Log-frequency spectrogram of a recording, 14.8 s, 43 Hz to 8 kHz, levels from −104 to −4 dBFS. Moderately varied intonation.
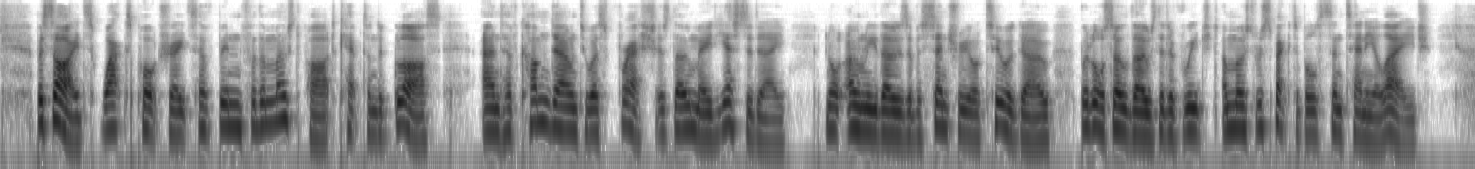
Yes: average, 4.0 semitones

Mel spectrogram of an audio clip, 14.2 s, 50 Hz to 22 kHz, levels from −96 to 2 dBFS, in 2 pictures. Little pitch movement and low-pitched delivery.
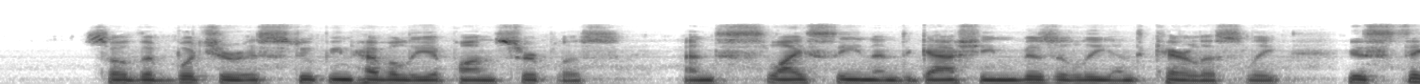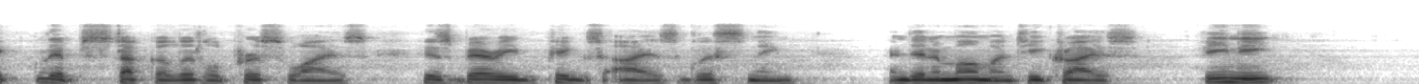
Yes: narrow, 1.8 semitones; low, 105 Hz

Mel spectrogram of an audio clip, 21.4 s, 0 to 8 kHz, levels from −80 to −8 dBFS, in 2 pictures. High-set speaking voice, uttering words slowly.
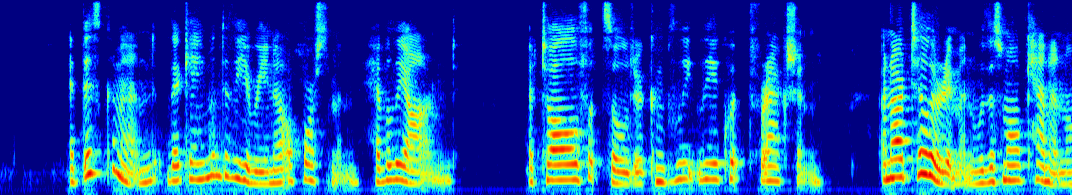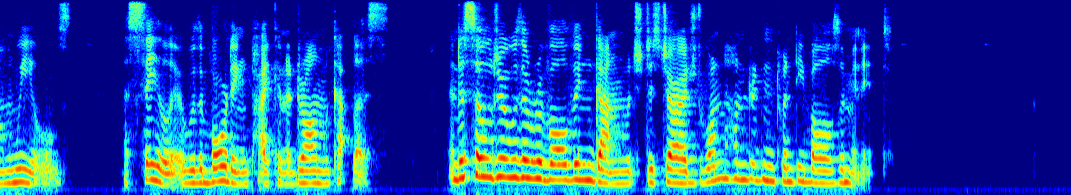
No: high, 225 Hz; average, 150 wpm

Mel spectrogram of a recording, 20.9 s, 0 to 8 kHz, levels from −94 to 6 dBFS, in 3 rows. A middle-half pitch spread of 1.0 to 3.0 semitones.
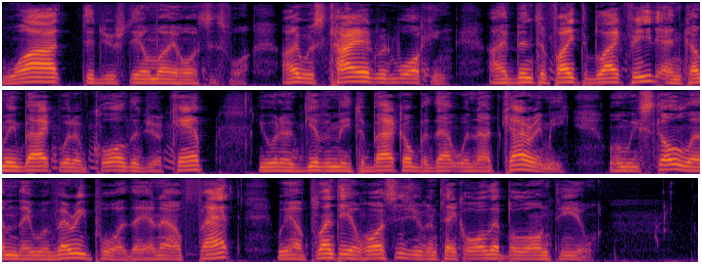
Yes: narrow, 2.6 semitones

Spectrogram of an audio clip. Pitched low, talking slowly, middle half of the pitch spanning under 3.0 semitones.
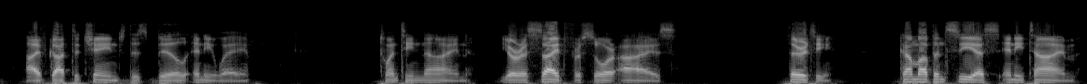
Yes: very low, 95 Hz; slow, 120 wpm; narrow, 2.5 semitones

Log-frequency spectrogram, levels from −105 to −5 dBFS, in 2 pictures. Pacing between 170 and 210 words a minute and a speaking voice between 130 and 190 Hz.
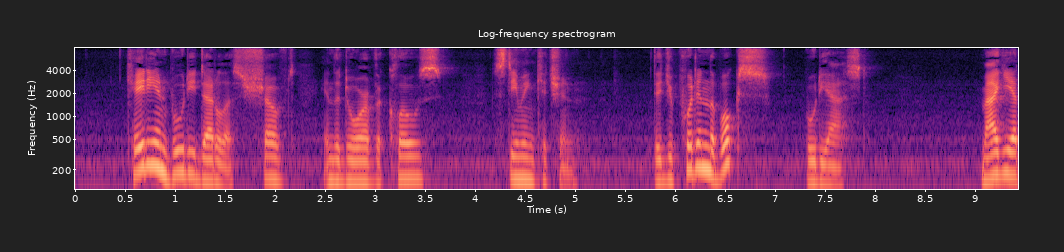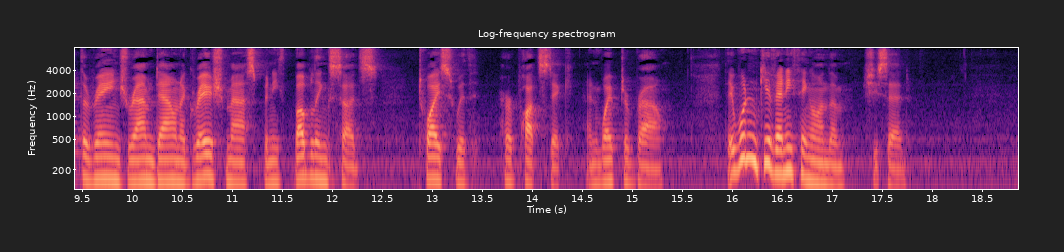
No: average, 155 wpm; medium, 140 Hz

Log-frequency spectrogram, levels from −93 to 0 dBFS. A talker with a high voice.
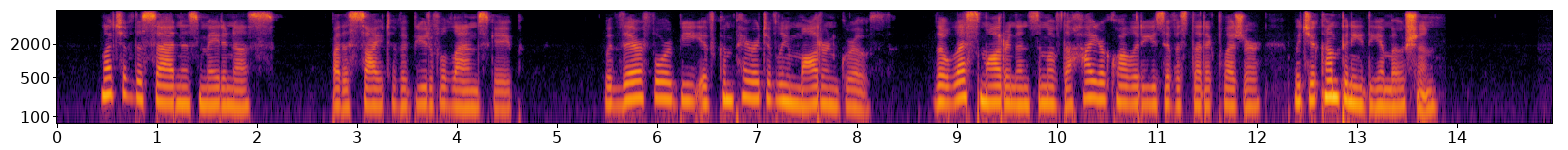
No: medium, 170 Hz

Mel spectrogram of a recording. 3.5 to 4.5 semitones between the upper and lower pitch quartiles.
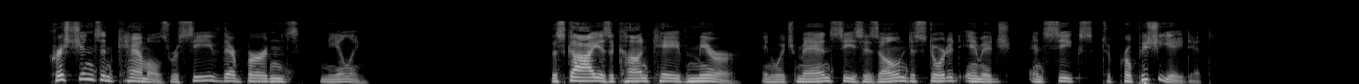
Yes: average, 4.2 semitones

